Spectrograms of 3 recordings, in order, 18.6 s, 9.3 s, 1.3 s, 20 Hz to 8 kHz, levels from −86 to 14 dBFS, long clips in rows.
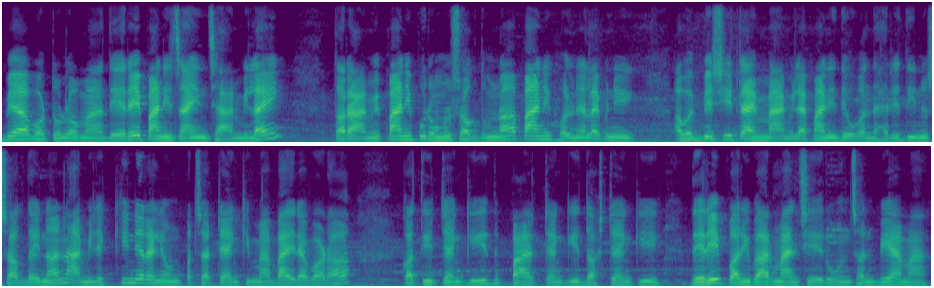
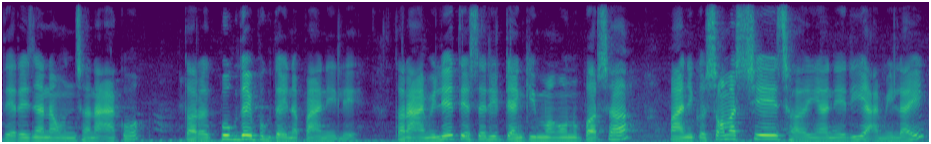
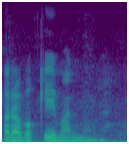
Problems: background sounds at intervals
